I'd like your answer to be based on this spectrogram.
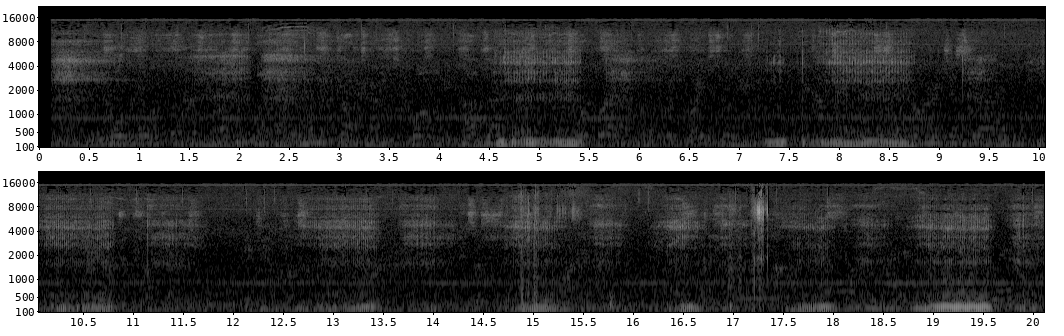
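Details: A pitbull, American bulldog and boxer mix dog napping on the couch, snoring with soft, irregular low rumbles and some noisy breaths between them, over a steady room hum.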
